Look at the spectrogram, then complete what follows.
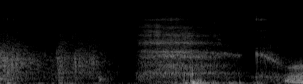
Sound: sigh

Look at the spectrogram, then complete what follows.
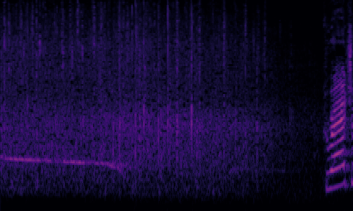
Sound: applause

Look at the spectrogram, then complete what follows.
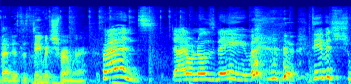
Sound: chuckles

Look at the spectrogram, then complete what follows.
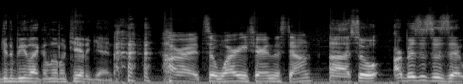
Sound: chuckles

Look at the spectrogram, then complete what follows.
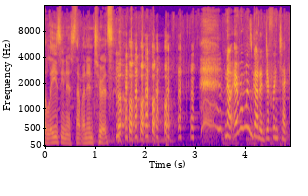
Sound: both laughing

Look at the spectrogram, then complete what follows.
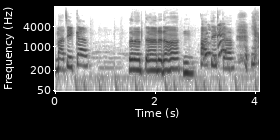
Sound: hums

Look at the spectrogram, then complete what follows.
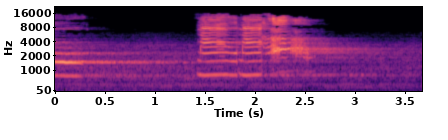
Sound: cosmic meowing

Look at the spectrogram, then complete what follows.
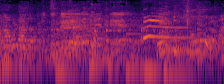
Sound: laughing

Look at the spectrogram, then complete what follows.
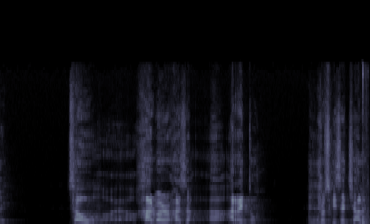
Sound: spanish

